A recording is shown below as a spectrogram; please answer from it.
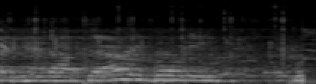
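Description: A man's voice speaking or calling out, with some crowd noise behind it, easing off shortly before the end.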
